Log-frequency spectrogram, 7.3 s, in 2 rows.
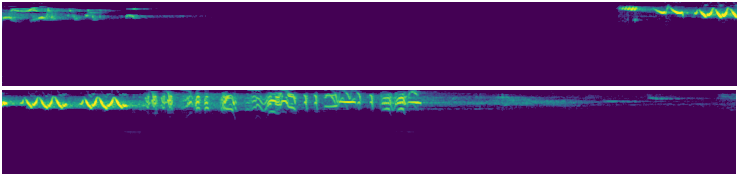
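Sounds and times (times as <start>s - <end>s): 
redwing Turdus iliacus calling: 3.1s - 5.9s.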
